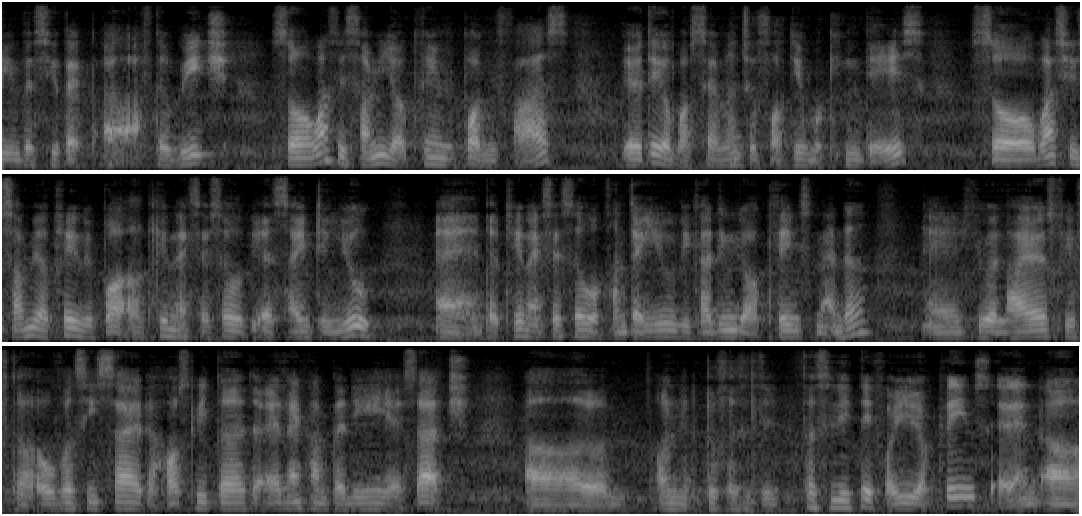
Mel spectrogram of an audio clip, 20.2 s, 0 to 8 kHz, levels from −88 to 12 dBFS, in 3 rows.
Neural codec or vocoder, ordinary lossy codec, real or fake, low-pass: autoencoder, 48 kHz, 32 numbers a frame, DAC-VAE, trained on Japanese speech; none; fake; 7.2 kHz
